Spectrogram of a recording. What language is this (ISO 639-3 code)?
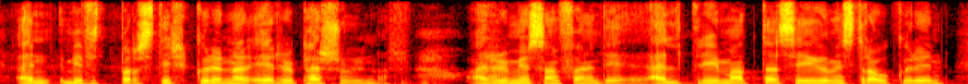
isl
